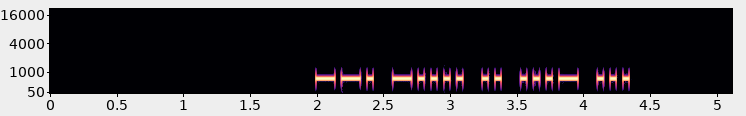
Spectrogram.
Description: Morse code, heard as a keyed tone, about 25 wpm, 700 Hz. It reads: G6IVS
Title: DXCC-100 Call Signs - 5 Characters - Repeated 3x - 25wpm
